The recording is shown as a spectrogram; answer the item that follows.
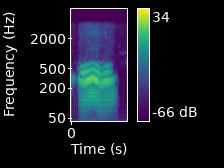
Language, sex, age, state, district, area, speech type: Maithili, male, 30-45, Bihar, Darbhanga, rural, conversation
